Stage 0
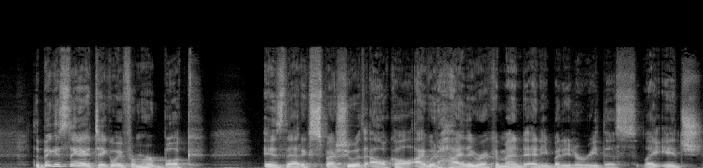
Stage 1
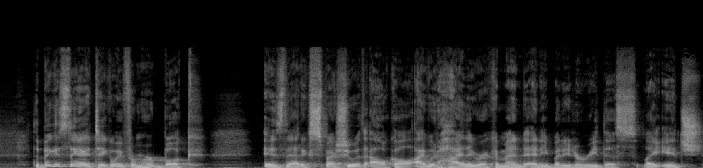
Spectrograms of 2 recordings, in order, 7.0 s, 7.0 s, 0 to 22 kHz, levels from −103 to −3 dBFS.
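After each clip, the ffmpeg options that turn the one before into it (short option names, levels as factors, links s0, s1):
-af "acompressor=threshold=0.0562:ratio=6,volume=0.473"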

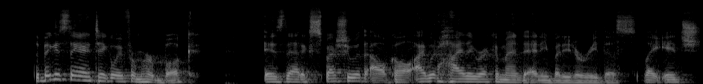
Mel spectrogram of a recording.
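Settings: -af "bandreject=f=50:t=h:w=6,bandreject=f=100:t=h:w=6,bandreject=f=150:t=h:w=6,bandreject=f=200:t=h:w=6,aeval=exprs='sgn(val(0))*max(abs(val(0))-0.00141,0)':c=same"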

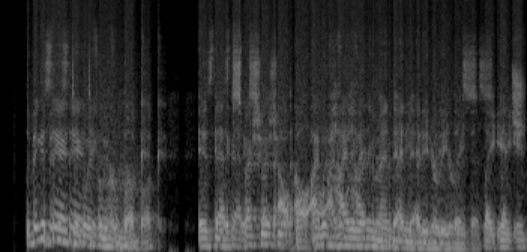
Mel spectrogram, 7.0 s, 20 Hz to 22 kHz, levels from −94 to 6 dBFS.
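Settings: -filter_complex "[0:a]acrusher=bits=4:mode=log:mix=0:aa=0.000001,asplit=2[s0][s1];[s1]aecho=0:1:220:0.631[s2];[s0][s2]amix=inputs=2:normalize=0,volume=0.708"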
